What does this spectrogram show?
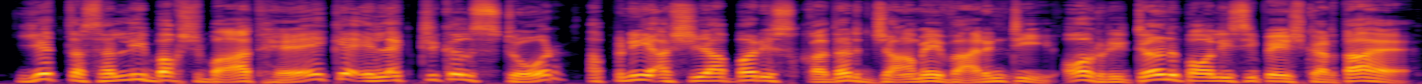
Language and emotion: Urdu, happy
